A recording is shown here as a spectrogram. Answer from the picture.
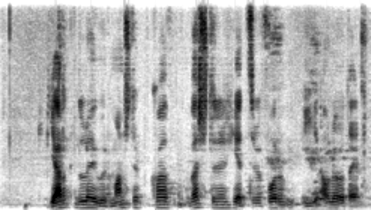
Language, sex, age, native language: Icelandic, male, 18-19, Icelandic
